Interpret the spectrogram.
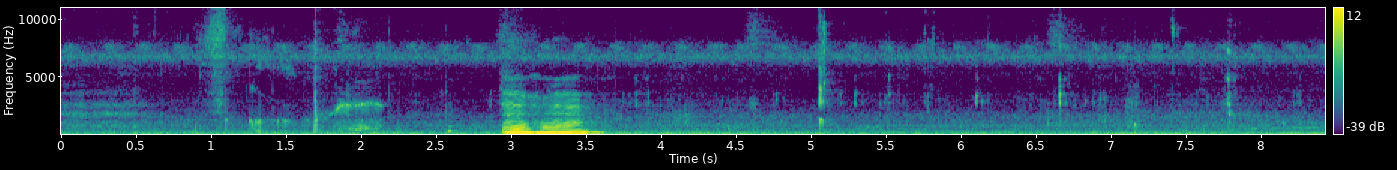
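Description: Close-mic mouth sounds of biting and chewing a soft gulab jamun, with a few wet clicks. About three seconds in comes a short, wavering hummed 'mmm', the loudest sound. A faint steady high whine runs underneath throughout.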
